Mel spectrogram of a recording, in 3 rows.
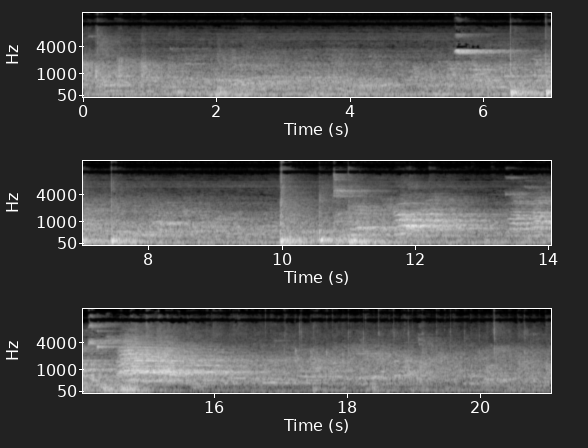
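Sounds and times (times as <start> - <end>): volleyball being hit: 10.0 - 11.2
players shouting: 14.0 - 16.7.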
